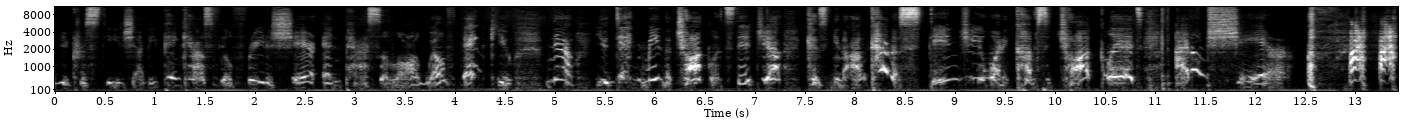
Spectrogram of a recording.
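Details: Adult woman with a recurring double-voice episode that she says requires a return to voice therapy when it happens, with a rasp she feels vibrating below her vocal cords; diplophonia (double voice).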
